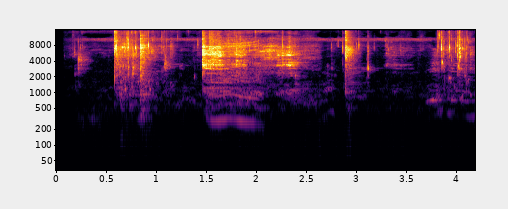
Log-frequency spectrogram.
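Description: Water splashing in a stainless steel bowl in several short bursts as hands grab at a thrashing orange fish.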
